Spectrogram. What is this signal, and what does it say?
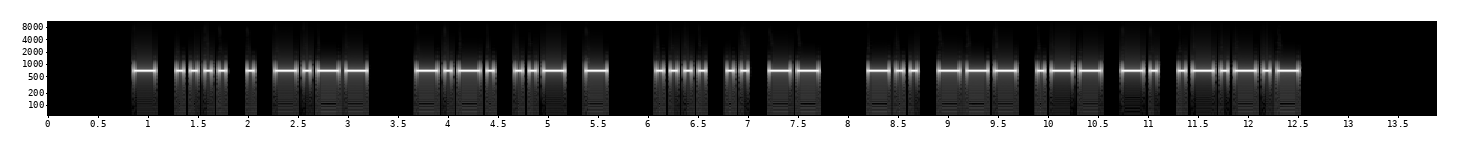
Morse code, heard as a keyed tone, about 17 wpm, 700 Hz. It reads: THEY CUT HIM DOWN.
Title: Sentences from Top 1000 Words - Review Part 1 - 17wpm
